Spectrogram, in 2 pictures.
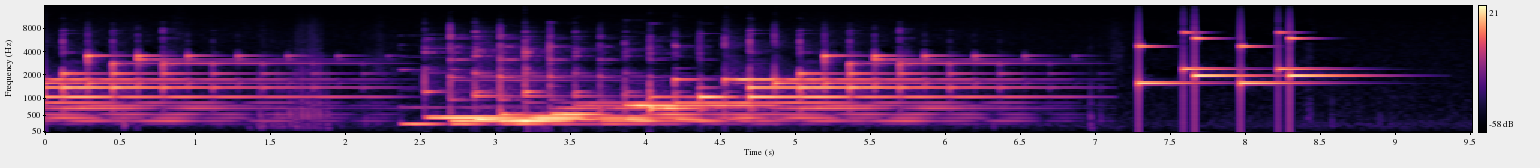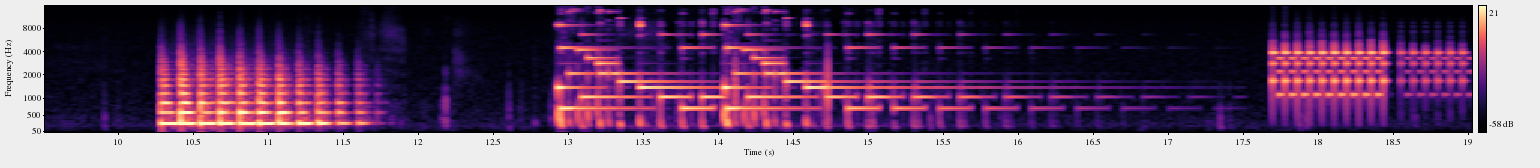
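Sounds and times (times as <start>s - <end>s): marimba-like ringtone: 0.0s - 6.5s, 13.0s - 18.1s
quick melodic ringtone: 10.3s - 11.8s, 13.0s - 17.2s
bright chime alert tone: 13.0s - 16.9s.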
